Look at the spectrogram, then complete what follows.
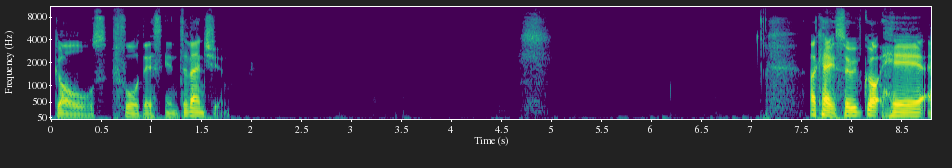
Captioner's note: sniffs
